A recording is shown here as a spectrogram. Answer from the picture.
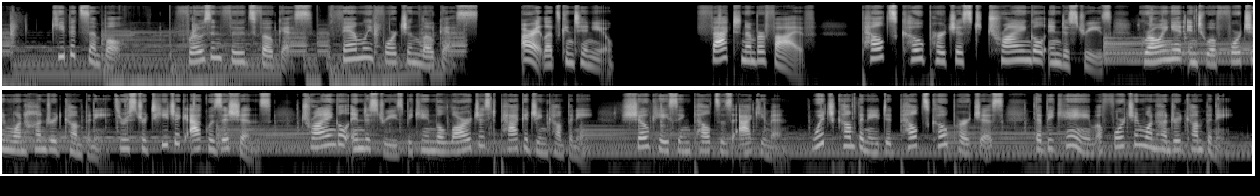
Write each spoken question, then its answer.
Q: Which company did Peltz co-purchase that became a Fortune 100 company?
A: Correct answer, Triangle Industries.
